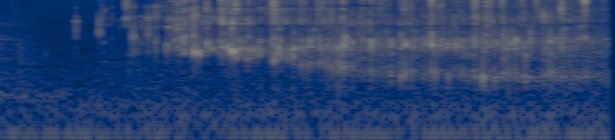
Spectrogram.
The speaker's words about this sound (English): So let's grab a teacup here and let's open up a teapot here, pour some tea.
